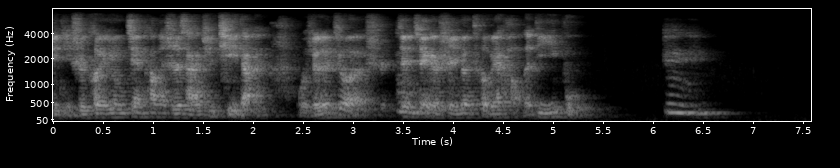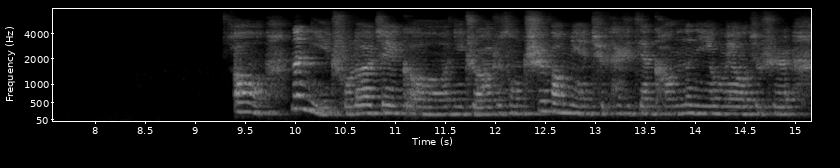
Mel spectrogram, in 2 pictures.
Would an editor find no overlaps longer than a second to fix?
Yes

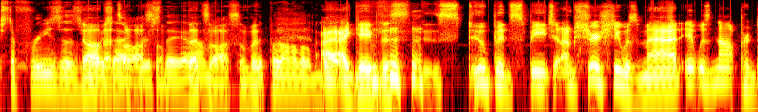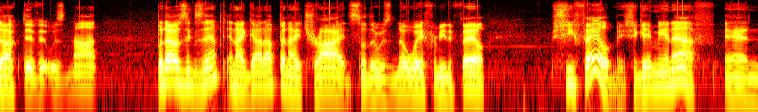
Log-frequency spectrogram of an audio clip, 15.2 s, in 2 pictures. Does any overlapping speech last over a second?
Yes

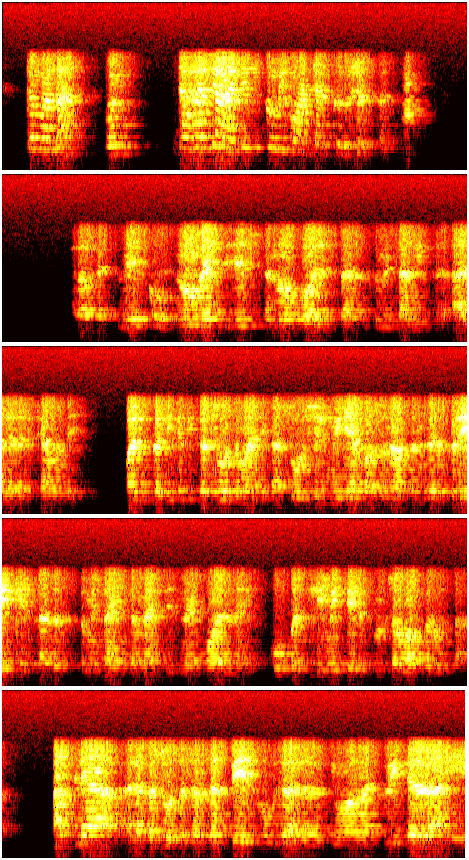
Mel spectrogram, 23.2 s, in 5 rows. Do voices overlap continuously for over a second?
No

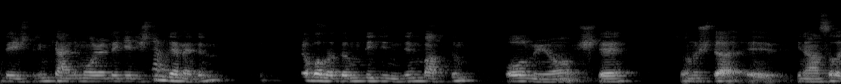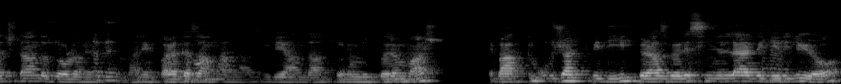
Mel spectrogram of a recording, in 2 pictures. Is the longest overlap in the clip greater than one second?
No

